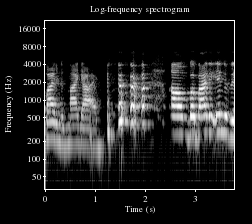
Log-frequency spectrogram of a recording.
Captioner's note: laughing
